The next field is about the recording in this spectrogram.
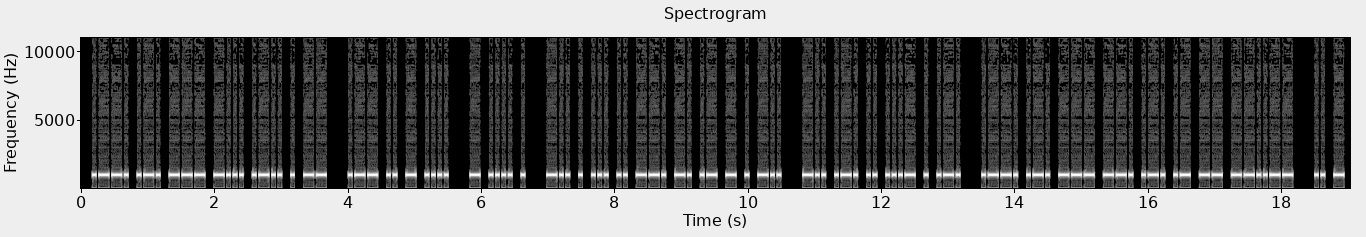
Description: Morse code, heard as a keyed tone, about 25 wpm, 1000 Hz. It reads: PROBLEM WITH THE DESIGNATED DRIVER PROGRAM, IT
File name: qotdfiles / 25wpm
